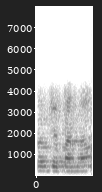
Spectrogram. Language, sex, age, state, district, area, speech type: Odia, female, 18-30, Odisha, Nayagarh, rural, conversation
